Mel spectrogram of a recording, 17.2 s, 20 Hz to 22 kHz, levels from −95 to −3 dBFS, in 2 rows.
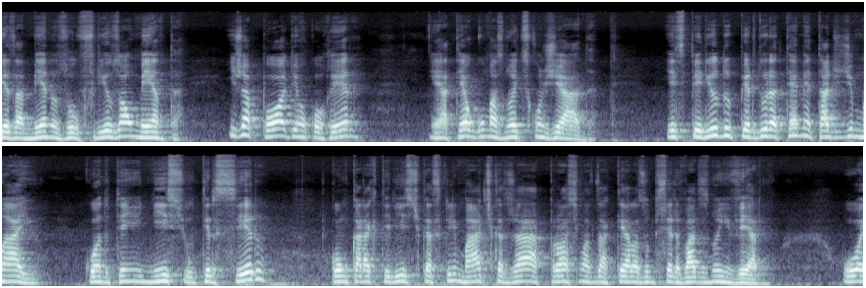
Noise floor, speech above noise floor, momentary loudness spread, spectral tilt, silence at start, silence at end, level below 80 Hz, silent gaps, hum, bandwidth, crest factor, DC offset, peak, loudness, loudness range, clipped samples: -47 dBFS; 33 dB; 8 LU; -7 dB/octave; 0 s; 0 s; -44 dBFS; none; none; 17 kHz; 14 dB; under 0.1%; 0 dBFS; -14 LUFS; 2 LU; under 0.1%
